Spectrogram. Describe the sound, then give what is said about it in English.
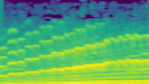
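A smooth, futuristic whirring hum like the flying cars from The Jetsons, made by a half-man, half-Segway character told to go faster, its bright, tonal whine sliding steadily upward in pitch as it speeds up, loud and continuous with no talking. “Why does this sound like the cars from the Jetsons?”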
